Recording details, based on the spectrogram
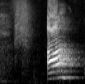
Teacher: आ स्वर हमारा जो है वो जीभ के मध्य भाग से उच्चारित होता है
